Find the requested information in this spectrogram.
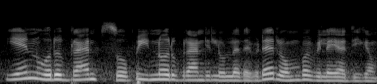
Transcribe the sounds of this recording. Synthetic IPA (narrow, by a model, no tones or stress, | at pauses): enɔɾɯbɪɾaːɳɖsoːpːɯɪnːoːɾɯbɾaːɳɖɪlʊɭːɐðɐʋɪɽɐɾɔmbɐʋɪɭɐjɐðɪɣɐm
